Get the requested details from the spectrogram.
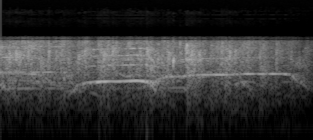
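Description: A crowd cheering and applause sound effect: a crowd applauds loudly and steadily, with cheering voices and a whoop or whistle rising above the dense clapping, then the ovation tapers off at the end.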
